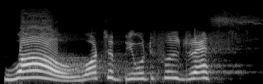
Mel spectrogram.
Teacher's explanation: for exclamations for showing surprise your initial pitch will be high and then you come down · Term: falling pitch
